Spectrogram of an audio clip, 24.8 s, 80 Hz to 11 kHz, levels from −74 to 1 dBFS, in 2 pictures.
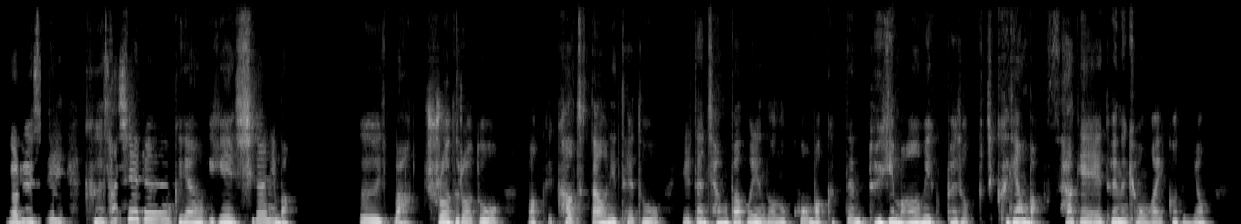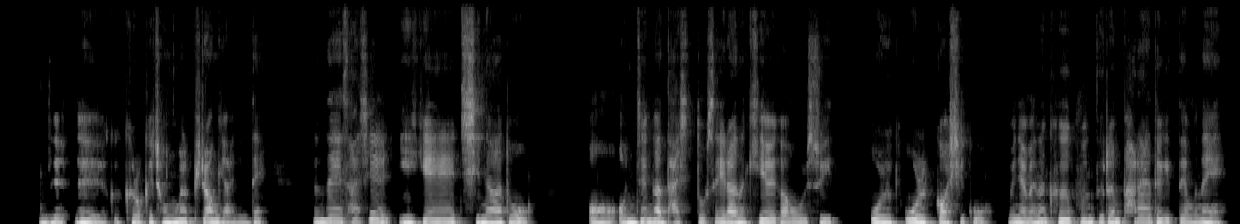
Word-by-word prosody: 이거를 255 +3 0
세일 310 +3 -6 0.2
그 285 +1 -2
사실은 345 +2 -2
그냥 240 -2 +2
이게 220 +3 +3
시간이 305 +8 -4
막 205 -2 -2 0.6
그 205 -2 +4
막 210 +2 -5
줄어들어도 185 -8 +1 0.2
막 190 -1 -4
그 195 +1 -14
카운트다운이 270 -10 +1
돼도 170 -2 -3 0.2
일단 245 -1 0
장바구니에 220 +2 +2
넣어 160 0 -2
놓고 185 +8 -3
막 180 -5 -1
그때는 255 +6 -4
되게 195 +7 +5
마음이 215 +2 +6
급해서 185 -6 -3
저 165 - -25
그냥 260 +7 +2
막 215 +2 -4
사게 255 -4 -2
되는 185 -3 +4
경우가 155 -3 -3
있거든요. 190 +7 -4 0.7
근데 220 +1 0
네 180 -7 +5
그 205 - -11
그렇게 235 +1 -2
정말 230 +6 +4
필요한 275 -3 0
게 - - -2
아닌데. 155 +12 -6 0.5
근데 285 +2 -1
사실 290 +1 -5
이게 275 +5 0
지나도 215 -3 +1 0.5
어 205 +2 -1
언젠가 225 +7 +4
다시 160 -7 -9
또 195 - -4
세일하는 250 -5 +1
기회가 180 -4 +1
올 165 +2 -3
수 180 +4 -6
있 165 -3 -5 0.3
올 215 +2 +5
올 225 +5 +5
것이고 210 - -4
왜냐하면은 210 +5 +1
그분들은 195 +1 +1
팔아야 300 +2 -6
되기 175 -4 -2
때문에 165 0 -1
215 Hz, 330 characters per minute, -22 LUFS, 185-260 Hz, 0.7 s, 마음이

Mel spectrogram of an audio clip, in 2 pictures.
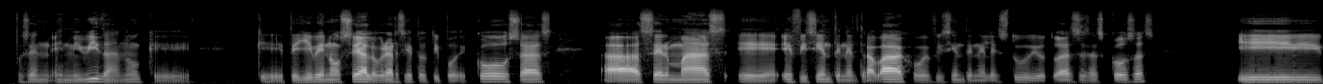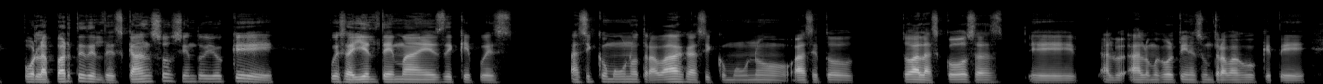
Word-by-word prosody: pues, 110 0 -11
en 105 -1 -9
en 105 -2 -11
mi 105 0 -7
vida, 115 -5 -1
¿no? 115 +1 -12
Que 95 -1 -14 0.6
que - - -11
te 105 - -4
lleve, 110 +1 +1
no 110 0 -1
sé, 120 +2 +6
a 115 - +10
lograr 105 -1 0
cierto 110 -1 -8
tipo - - -10
de - - -14
cosas, 115 -3 0 0.4
a 105 0 +6
ser 110 +1 +2
más, 110 0 +4
eh, 100 -2 0
eficiente 115 0 -2
en 100 - -7
el 95 0 -8
trabajo, 120 +1 +5
eficiente 105 +1 -10
en 95 - -13
el 95 0 -10
estudio, 105 -1 -9
todas 100 +2 -2
esas 100 0 -8
cosas. 115 +3 -6 0.8
Y 110 -1 +3 0.2
por 120 -1 +1
la 115 0 +4
parte 135 +3 +3
del 130 -5 -1
descanso, 125 - 0
siento 135 0 -6
yo 135 0 -5
que, 125 -9 0 0.5
pues, 125 -2 -3
ahí 115 +1 +6
el 120 -1 0
tema 115 -1 +3
es 115 -1 +1
de 120 -1 -3
que, 110 - -4
pues, 105 -2 -7 0.5
así 110 +2 -1
como 125 -2 -7
uno 120 -1 -4
trabaja, 115 +3 +3
así 110 +1 -4
como 105 -1 -14
uno 105 -2 -8
hace 105 +1 0
todo, 105 -2 -7 0.4
todas 115 -1 +6
las 105 -2 +1
cosas, 110 -2 -3 0.2
eh, 100 -1 -3 0.2
a - - -4
lo 105 0 -7
a 110 - +1
lo 110 0 -5
mejor 115 +1 -4
tienes 110 -2 -5
un 115 -1 -12
trabajo 110 +1 -3
que 105 - -6
te 100 -2 -6
110 Hz, 165 wpm, -26 LUFS, 105-115 Hz, 0.8 s, a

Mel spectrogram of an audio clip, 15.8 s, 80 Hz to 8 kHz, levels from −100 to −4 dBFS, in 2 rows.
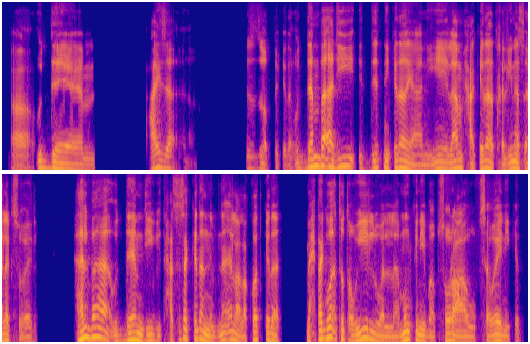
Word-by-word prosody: آه 85 0 -5
قدّام. 100 -6 -1 0.8
عايز 125 -4 -1 1.2
بالضبط 105 -3 -8
كده. 90 +1 -13
قدّام 130 +9 +1
بقى 155 -3 +6
دي 145 +3 -1
ادِّتني 120 +4 -5
كده 125 +3 +1
يعني 90 -4 -3
إيه، 115 +4 -1
لمحة 115 -3 +1
كده 120 +6 0
هتخلّيني 105 +3 -1
أسألك 110 0 0
سؤال، 85 +1 -6 0.6
هل 145 +8 +6
بقى 160 -6 +4
قدّام 105 +5 +1
دي 110 +1 -1
بتحسّسك 130 - -2
كده 145 0 +2
إن 95 -6 +1
بناء 120 +8 -2
العلاقات 125 +1 -1
كده 115 -6 0 0.4
محتاج 145 +2 +3
وقت 165 -5 +4
طويل، 120 +6 +3
والّا 90 -3 -2
ممكن 125 +1 +1
يبقى 85 -4 -1
بسرعة 110 -3 +1
أو 90 -1 -3
في - - -9
ثواني 100 -2 0
كده؟ - - -15
110 Hz, 145 wpm, -27 LUFS, 95-130 Hz, 1.2 s, بقى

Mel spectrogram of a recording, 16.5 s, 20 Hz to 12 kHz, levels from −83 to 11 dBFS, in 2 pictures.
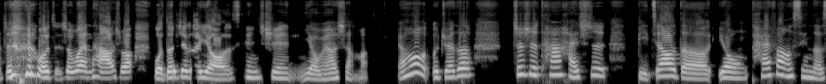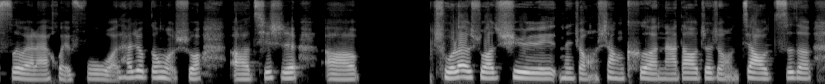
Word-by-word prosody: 就 - - +4
是 325 - +6
我 210 - +7
只 - - -10
是 200 - +1
问 220 0 +4
它 195 -3 +5
说 205 -2 +2 0.2
我 185 - +5
对 205 +3 +3
这 225 +1 +2
个 220 -1 0
有 190 -5 +5 0.3
兴 210 -2 -2
趣， 195 -2 -2 0.2
有 170 -3 0
没 165 - -3
有 180 +1 +2
什 210 - -4
么 - - -7 0.3
然 - - 0
后 370 +1 +5
我 210 - 0
觉 220 +1 -1
得 270 0 +3 0.4
就 305 +1 0
是 300 -2 +1
它 290 0 +1
还 225 -7 0
是 260 +4 -3 0.3
比 175 - -6
较 255 +7 +4
地， 170 -4 +2
用 195 -2 0
开 260 +1 -1
放 280 -3 +2
性 225 -5 -3
的 170 -1 -3
思 190 0 -1
维 165 -2 0
来 155 0 -3
回 175 -7 -7
复 165 +2 -8
我， 145 - -4
它 205 0 -4
就 225 0 +1
跟 210 -1 -2
我 185 - -3
说， 175 0 -3 0.3
呃， 165 -1 -1
其 195 +4 -3
实， 190 -1 0 0.3
呃， 160 -1 0 0.8
除 195 -4 +1
了 220 0 +6
说 195 -3 +2
去 185 -4 +2
那 190 -1 -4
种 175 -3 -6
上 190 -4 -4
课， 180 -3 -1
拿 170 0 -3
到 185 +1 0
这 190 0 -3
种 175 -2 -7
教 185 -3 +2
资 195 +3 -2
的， 185 -2 -2
195 Hz, 245 characters per minute, -19 LUFS, 175-220 Hz, 0.8 s, 我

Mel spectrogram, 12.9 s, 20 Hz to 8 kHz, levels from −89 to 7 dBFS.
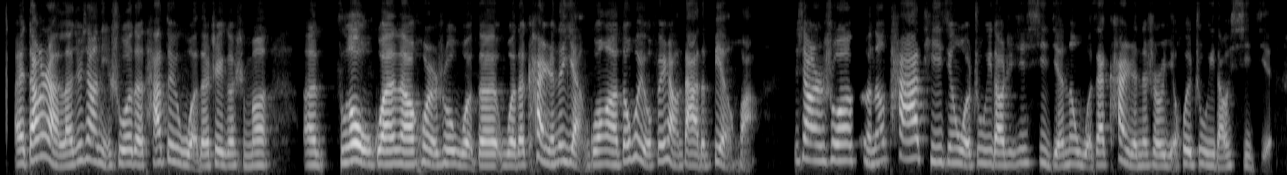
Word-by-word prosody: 哎， 230 - +1
当 295 +7 +6
然 195 - +3
啦， 200 +1 +1
就 275 - -7
像 285 -3 -2
你 200 -4 -9
说 230 +2 -1
的 210 -2 +1
他 205 - 0
对 270 0 -5
我 215 -5 -2
的 195 - +1
这 220 +2 -3
个 200 0 -3
什 195 - -15
么， 205 +1 -2 0.3
呃， 210 +1 -1 0.2
择 245 +3 -6
偶 270 -6 +9
观 225 +1 +5
啊， 215 -1 +7
或 245 0 -2
者 205 - -1
说 230 +1 -1
我 205 -3 -1
的 200 -1 +2
我 200 0 0
的 210 - +1
看 210 - +3
人 220 -2 -4
的 270 - -3
眼 250 -6 -3
光 220 +2 -1
啊， 220 -2 +3
都 270 +6 -2
会 340 0 -5
有 195 - -3
非 275 +6 -3
常 200 - -2
大 200 0 +1
的 - - -3
变 200 +7 -6
化。 - - -10 0.4
就 270 - -16
像 290 -1 +3
是 270 - -5
说 280 0 +1
可 280 -4 -9
能 255 +5 -7
他 305 +2 +3
提 270 -5 -10
醒 245 -1 -8
我 195 -3 0
注 240 +2 -11
意 230 - -10
到 210 -1 +2
这 210 0 -12
些 235 +3 -12
细 245 -1 -13
节 190 -1 -4
呢， 220 +2 -8
我 200 -3 -7
在 210 -1 -2
看 210 +2 -3
人 190 -1 -5
的 195 - -6
时 200 - -7
候 190 - -2
也 195 0 -9
会 225 +1 -3
注 220 -1 -9
意 - - -7
到 185 - -6
细 190 -2 -16
节。 - - -18
225 Hz, 355 characters per minute, -23 LUFS, 200-260 Hz, 0.4 s, 偶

